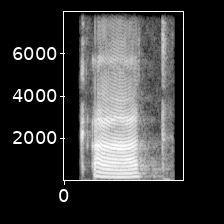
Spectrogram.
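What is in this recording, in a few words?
Maya, male; HABLA Y LENGUAJE; INALI; MayaYuc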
